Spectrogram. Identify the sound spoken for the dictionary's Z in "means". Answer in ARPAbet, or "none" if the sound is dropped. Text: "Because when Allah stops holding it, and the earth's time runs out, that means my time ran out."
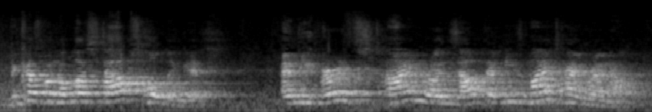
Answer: Z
